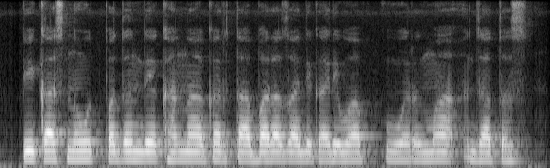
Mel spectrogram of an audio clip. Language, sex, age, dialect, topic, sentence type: Marathi, male, 31-35, Northern Konkan, banking, statement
